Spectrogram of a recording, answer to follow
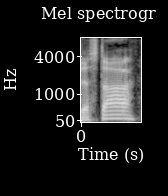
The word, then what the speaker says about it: está: Now keep in mind that the word esta has the accent on the first syllable, and está has the accent on the second syllable.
